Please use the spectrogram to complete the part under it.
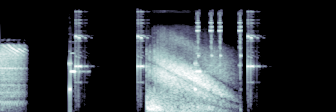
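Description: Short electronic blips sound a few times.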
